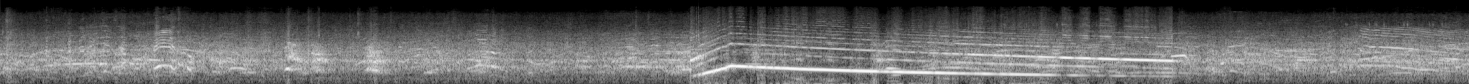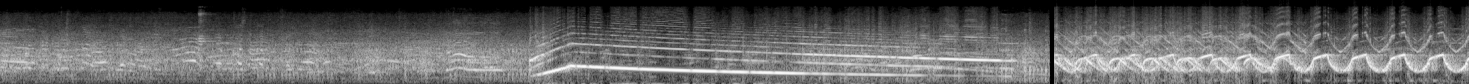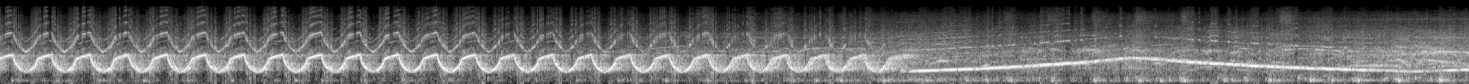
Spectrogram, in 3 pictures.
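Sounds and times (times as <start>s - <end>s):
fire truck electronic siren: 6.9s - 12.0s, 20.0s - 44.0s.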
